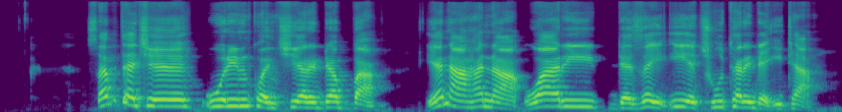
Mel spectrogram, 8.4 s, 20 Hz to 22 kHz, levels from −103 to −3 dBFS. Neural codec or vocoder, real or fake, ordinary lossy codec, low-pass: autoencoder, 48 kHz, 128 numbers a frame, DAC-VAE, trained on Japanese speech; fake; none; none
